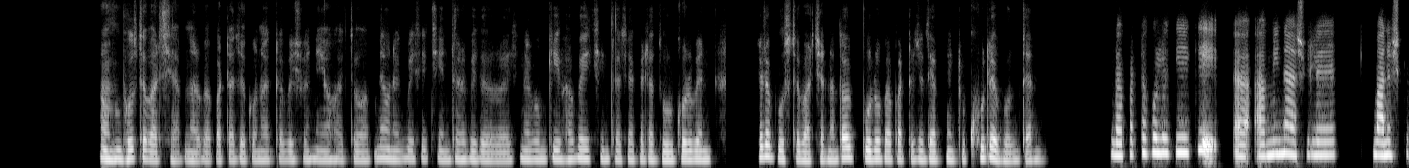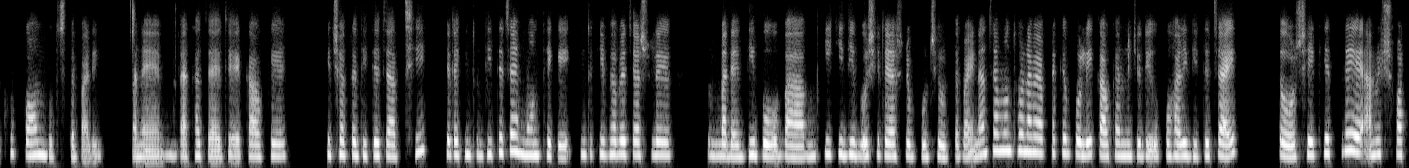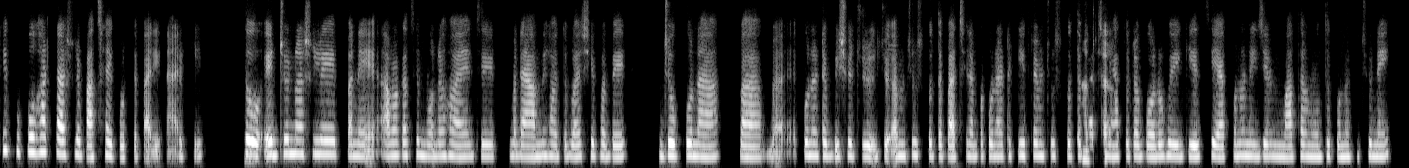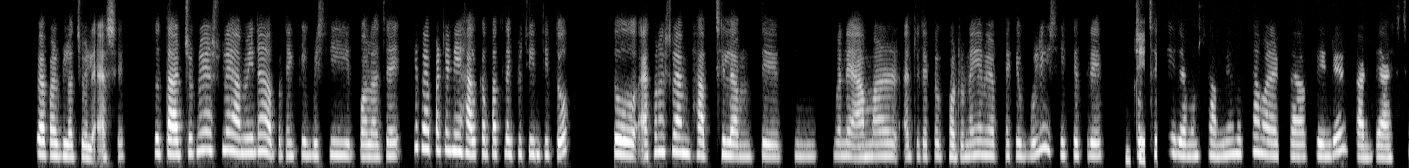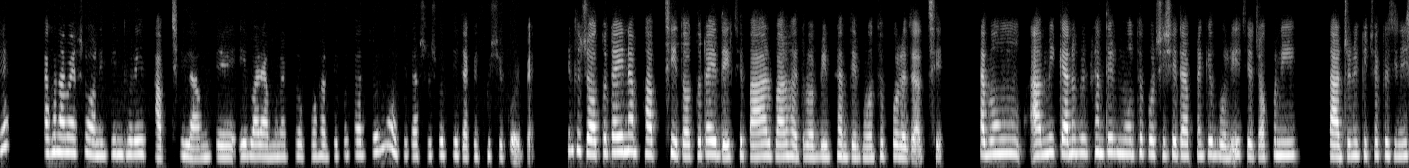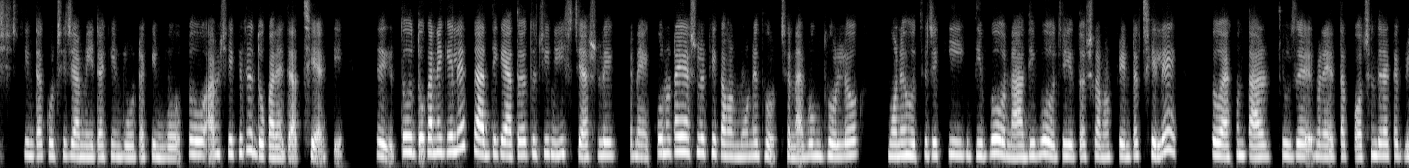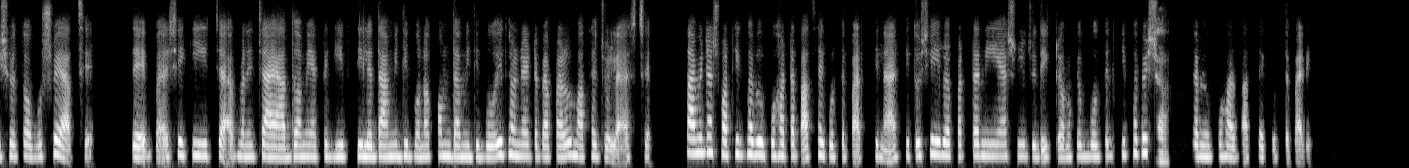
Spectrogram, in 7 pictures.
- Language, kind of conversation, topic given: Bengali, advice, আমি কীভাবে সঠিক উপহার বেছে কাউকে খুশি করতে পারি?
- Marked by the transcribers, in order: tapping; other background noise; horn; unintelligible speech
